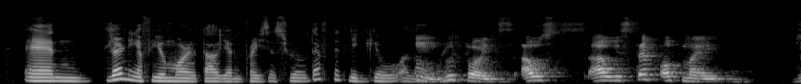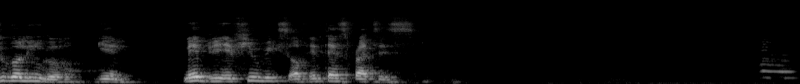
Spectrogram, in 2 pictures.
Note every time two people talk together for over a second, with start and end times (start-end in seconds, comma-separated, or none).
none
